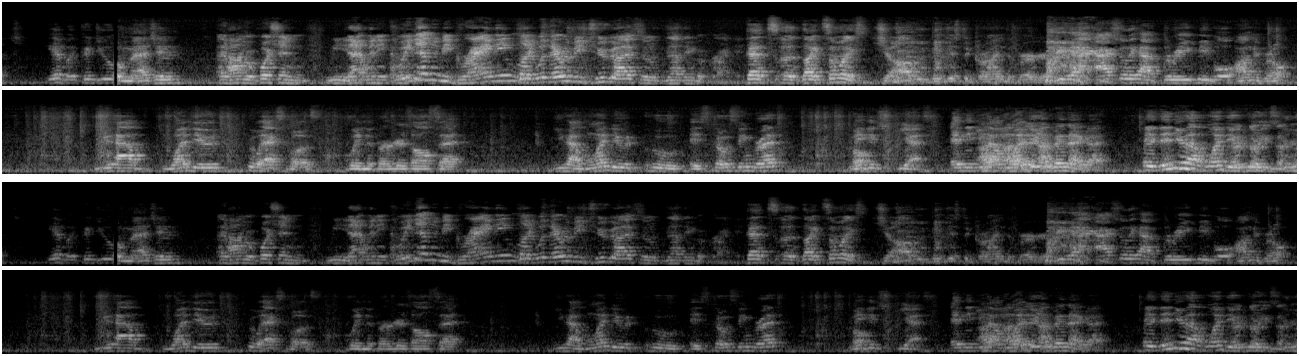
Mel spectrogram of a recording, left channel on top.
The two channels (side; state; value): right; quieter; 11.6 dB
